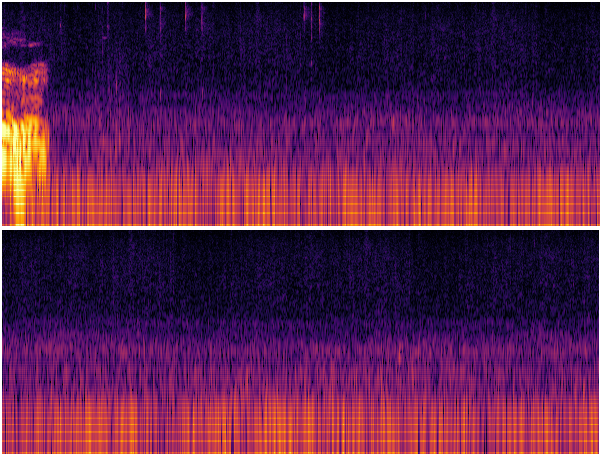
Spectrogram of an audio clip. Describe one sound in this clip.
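Soft menu clicks tick as pages turn.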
